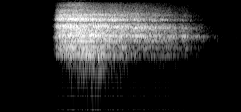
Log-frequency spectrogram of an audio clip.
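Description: A single long exhale, a breathy sigh-like rush of air during a guided breathing exercise, lasting about a second and a half and fading gradually at the end.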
